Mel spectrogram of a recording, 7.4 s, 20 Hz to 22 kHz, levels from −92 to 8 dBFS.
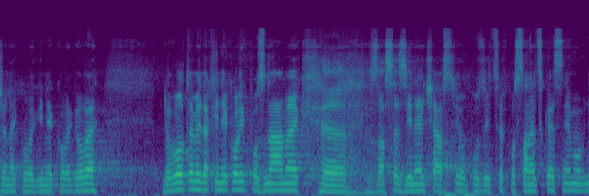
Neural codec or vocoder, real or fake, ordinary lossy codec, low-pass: none; real; Opus, 16 kbps; 10.8 kHz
